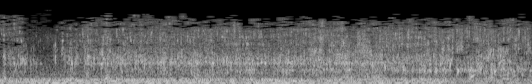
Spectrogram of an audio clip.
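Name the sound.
water pouring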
